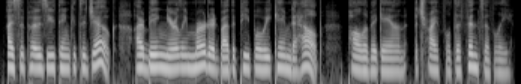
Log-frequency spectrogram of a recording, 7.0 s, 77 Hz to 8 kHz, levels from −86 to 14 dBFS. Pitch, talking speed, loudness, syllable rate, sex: 180 Hz, 200 wpm, -19 LUFS, 6.0 syllables/s, female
